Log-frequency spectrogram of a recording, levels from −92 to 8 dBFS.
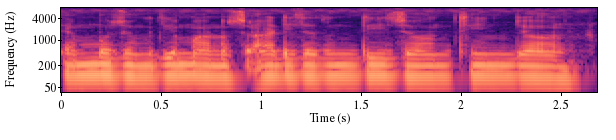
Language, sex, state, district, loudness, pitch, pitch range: Chakma, male, Tripura, Unakoti, -15 LUFS, 105 Hz, 105-110 Hz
